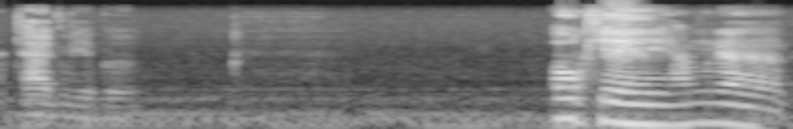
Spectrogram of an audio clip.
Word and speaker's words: Tagliabue: The only reason I know that's how it's pronounced is because I've heard the name before, Tagliabue.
